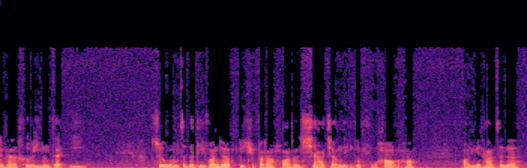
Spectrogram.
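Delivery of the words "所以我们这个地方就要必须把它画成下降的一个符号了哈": usual speaking voice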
